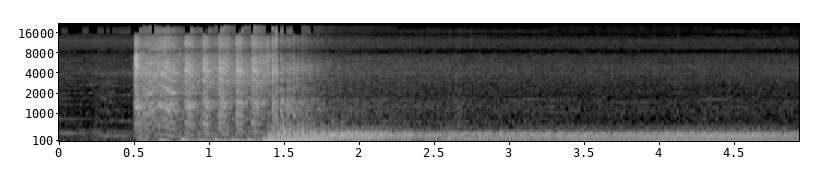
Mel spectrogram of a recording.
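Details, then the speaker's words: R154 manual transmission swap and rear main seal change, neutral safety switch pins (2002-2005 harness) spliced so it runs; about a second of even cranking, clean catch, flare, smooth steady idle; normal start and idle. "Now you see it runs, and I got everything all good."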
